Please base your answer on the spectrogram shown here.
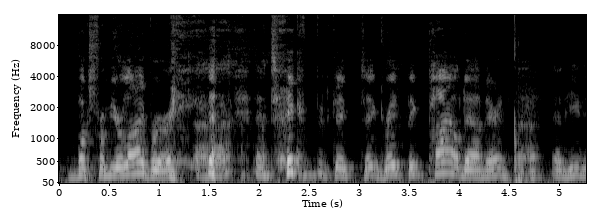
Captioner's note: laughs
